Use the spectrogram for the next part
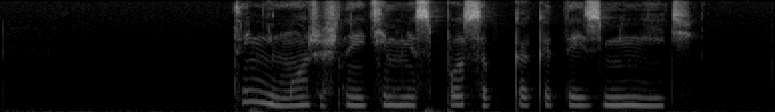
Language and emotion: Russian, sad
